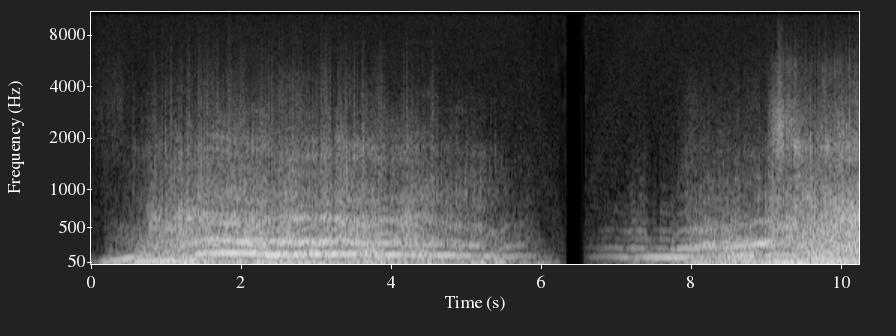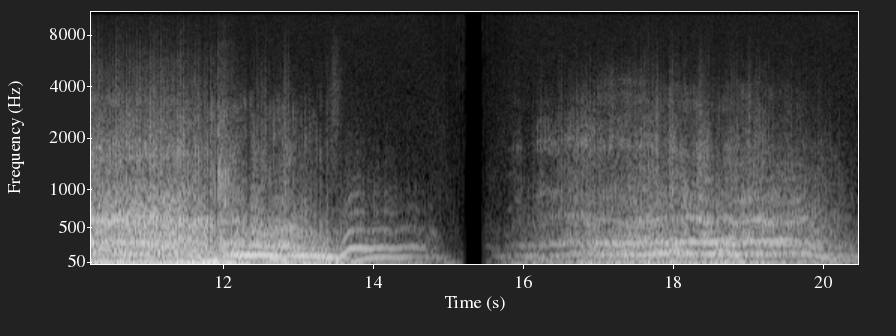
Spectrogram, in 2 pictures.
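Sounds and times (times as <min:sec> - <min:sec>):
evil ambience: 0:00.0 - 0:20.4.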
